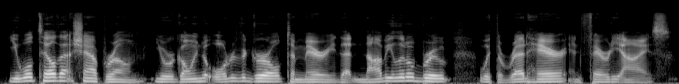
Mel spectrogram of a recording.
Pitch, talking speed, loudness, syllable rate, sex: 125 Hz, 220 wpm, -18 LUFS, 5.7 syllables/s, male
